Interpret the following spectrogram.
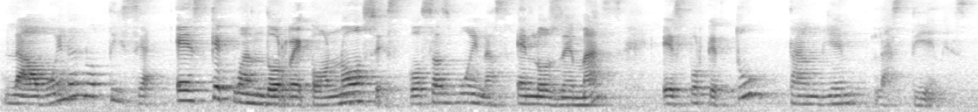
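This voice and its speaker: A woman giving a self-help talk, deliberate, repeating lists and acting out quoted remarks. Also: lowish voice, lively intonation, roomy sound, a little hiss or hum. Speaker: motivational speaker.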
